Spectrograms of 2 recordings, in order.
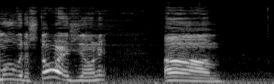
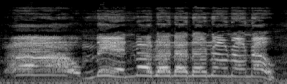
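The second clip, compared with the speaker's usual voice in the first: panicked denial; 11 semitones higher, slower than usual. Retold or imitated. Retold panic after injury.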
